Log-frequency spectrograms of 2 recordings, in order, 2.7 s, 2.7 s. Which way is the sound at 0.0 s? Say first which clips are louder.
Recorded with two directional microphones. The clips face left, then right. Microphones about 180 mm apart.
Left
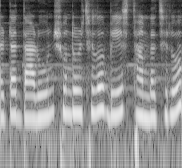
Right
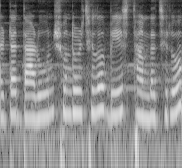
Left 4 dB; 35° left (ahead or behind).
